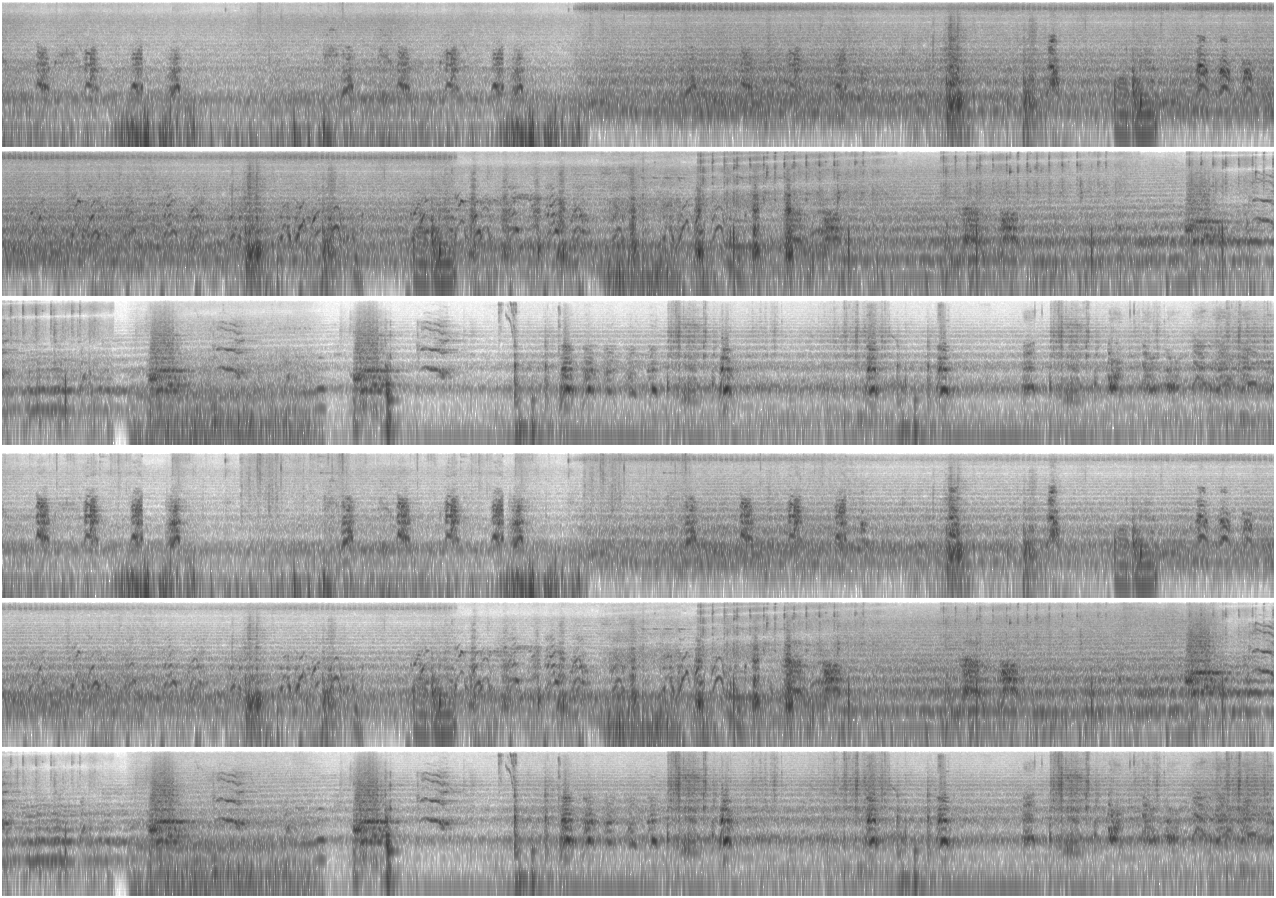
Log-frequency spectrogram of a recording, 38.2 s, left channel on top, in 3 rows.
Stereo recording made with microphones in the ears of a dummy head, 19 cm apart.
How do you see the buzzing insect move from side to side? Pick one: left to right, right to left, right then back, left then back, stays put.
left to right.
